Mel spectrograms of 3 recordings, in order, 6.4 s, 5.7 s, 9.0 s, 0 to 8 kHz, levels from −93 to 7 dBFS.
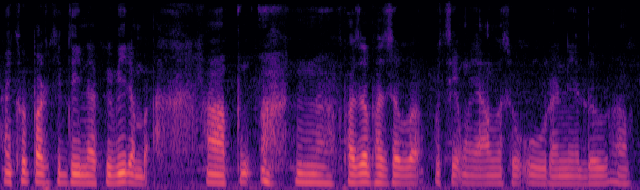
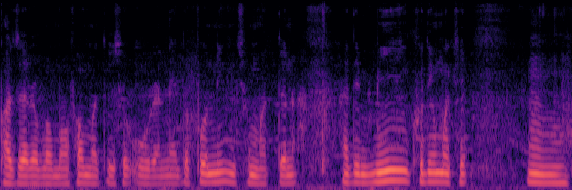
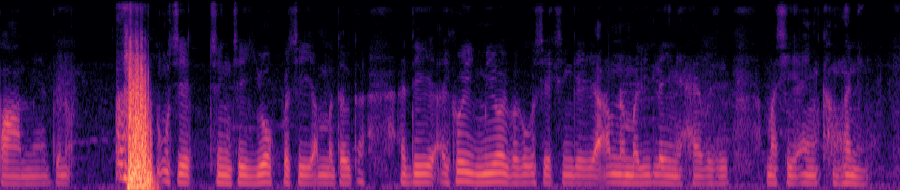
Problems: background sounds at intervals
